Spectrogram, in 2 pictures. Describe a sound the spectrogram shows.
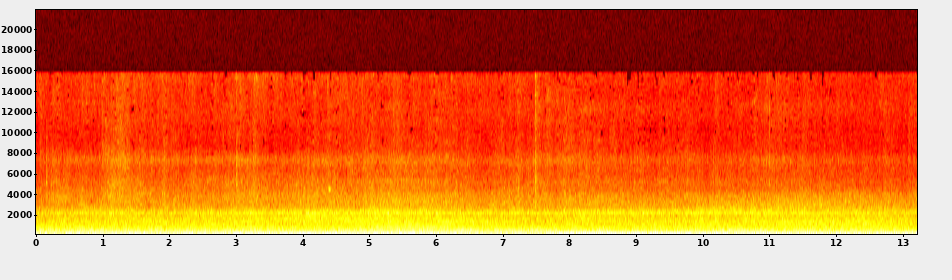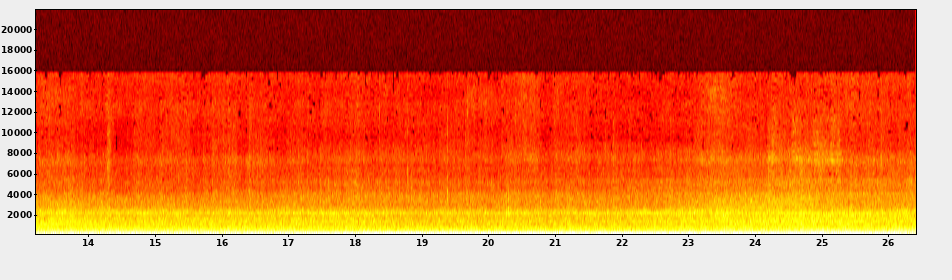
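Tyres hum on a highway.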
